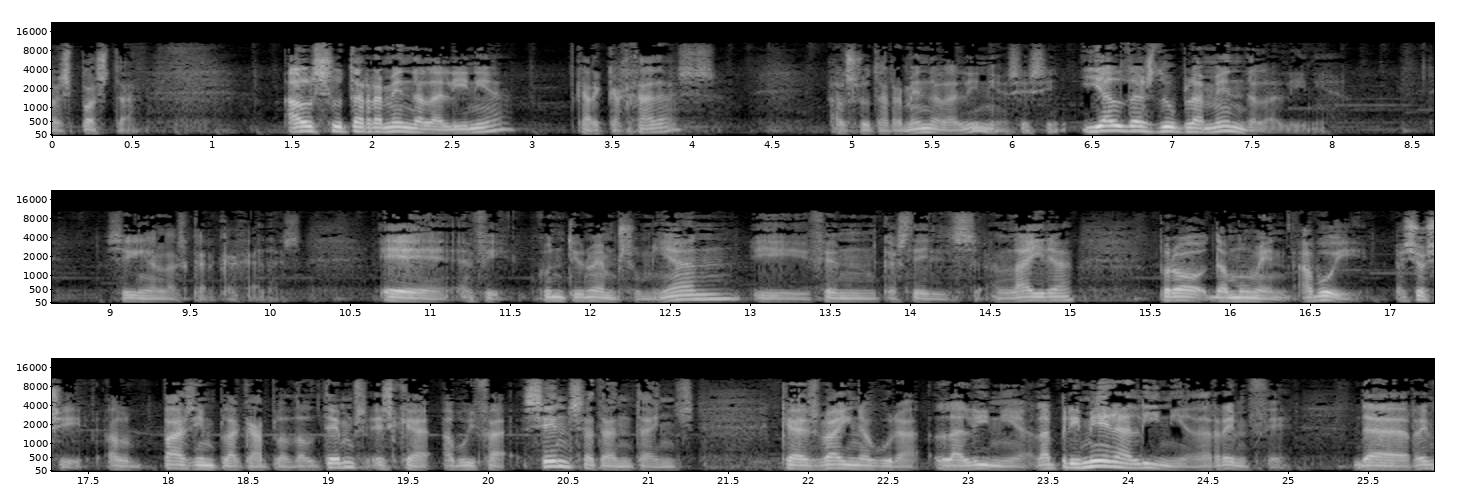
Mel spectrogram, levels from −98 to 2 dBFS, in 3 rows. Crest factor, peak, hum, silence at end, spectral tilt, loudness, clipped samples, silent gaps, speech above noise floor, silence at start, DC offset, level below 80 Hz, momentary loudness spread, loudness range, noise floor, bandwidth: 20 dB; -6 dBFS; none; 0 s; -4 dB/octave; -26 LUFS; under 0.1%; none; 30 dB; 0 s; under 0.1%; -72 dBFS; 16 LU; 6 LU; -57 dBFS; 10.5 kHz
